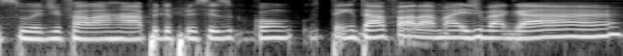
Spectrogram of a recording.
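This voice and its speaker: A woman talks in a monotone with flat intonation, recorded very cleanly against a silent background. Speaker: podcast host. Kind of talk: interview. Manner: fast.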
